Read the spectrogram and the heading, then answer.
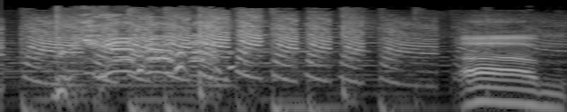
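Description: A loud, brassy air horn blasts out a quick, bouncy synth-pop melody in short staccato notes, ending on a longer sustained tone, with no talking.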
